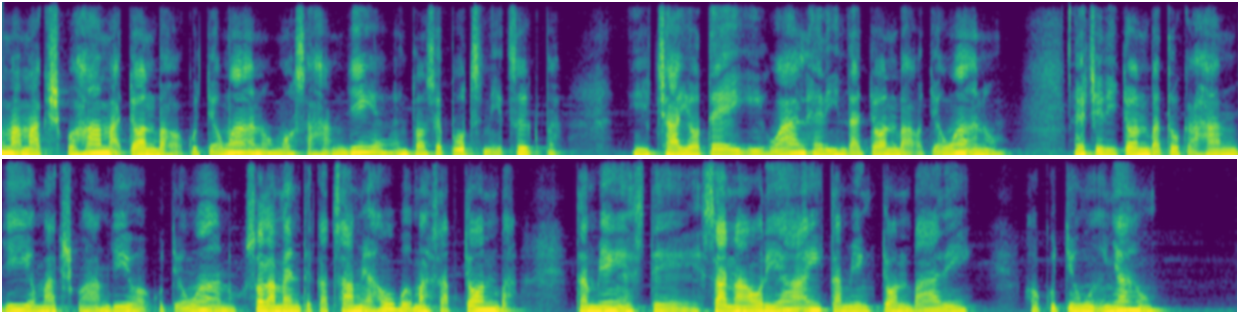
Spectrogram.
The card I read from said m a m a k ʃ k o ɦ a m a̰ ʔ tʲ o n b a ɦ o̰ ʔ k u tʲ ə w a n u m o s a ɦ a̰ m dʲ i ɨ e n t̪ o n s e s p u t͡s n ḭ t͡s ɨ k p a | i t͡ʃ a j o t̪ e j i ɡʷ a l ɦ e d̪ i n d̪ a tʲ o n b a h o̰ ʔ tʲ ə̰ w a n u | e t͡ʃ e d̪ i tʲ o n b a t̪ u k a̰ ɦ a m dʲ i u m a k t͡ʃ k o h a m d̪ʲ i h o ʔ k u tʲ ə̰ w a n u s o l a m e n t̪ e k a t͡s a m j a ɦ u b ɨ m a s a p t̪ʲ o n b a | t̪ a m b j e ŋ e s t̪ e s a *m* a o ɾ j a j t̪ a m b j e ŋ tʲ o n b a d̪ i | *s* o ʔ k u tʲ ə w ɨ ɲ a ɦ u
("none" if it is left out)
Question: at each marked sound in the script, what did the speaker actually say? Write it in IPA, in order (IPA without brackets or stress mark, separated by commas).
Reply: n, h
